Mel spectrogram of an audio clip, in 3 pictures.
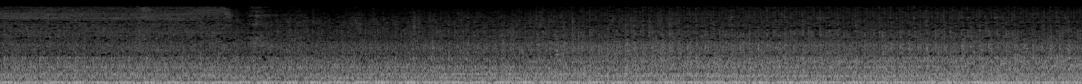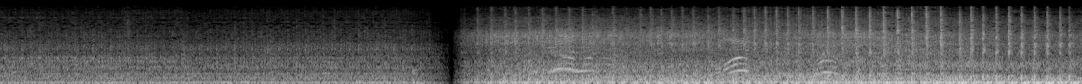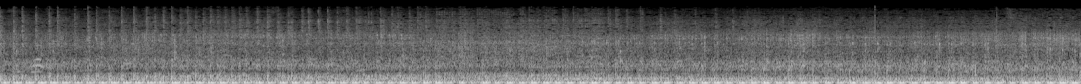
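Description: Engines of an asphalt paver and dump truck running steadily. After a sudden cut about halfway, an old three-wheel static road roller's engine runs much louder and close by as the roller drives past.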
